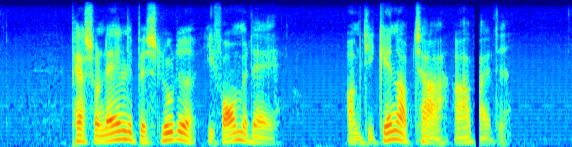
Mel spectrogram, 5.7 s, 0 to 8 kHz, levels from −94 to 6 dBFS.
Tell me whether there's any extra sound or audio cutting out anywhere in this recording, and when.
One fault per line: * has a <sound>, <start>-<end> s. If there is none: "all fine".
* has a dropout, 4.7-4.8 s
